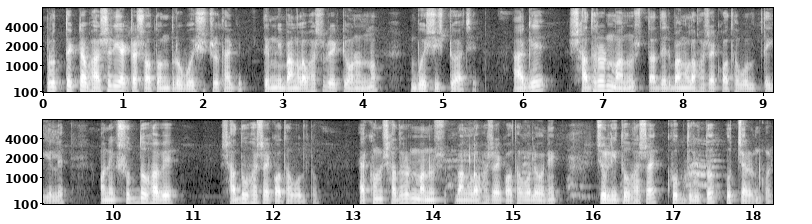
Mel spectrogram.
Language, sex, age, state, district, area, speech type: Bengali, male, 30-45, West Bengal, North 24 Parganas, rural, spontaneous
